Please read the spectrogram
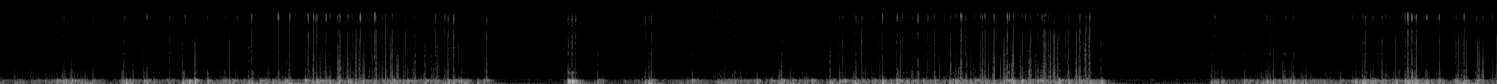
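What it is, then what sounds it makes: Metal mesh microphone grille being scratched. Long acrylic nails of both hands scratch a hollow steel wire-mesh microphone grille up close, producing a dense, deep rumbling scrape with fine bright crackle on top. The scratching runs in long stretches, broken by quiet pauses near 5 and 11 seconds, with a sharper tap just before 6 seconds.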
